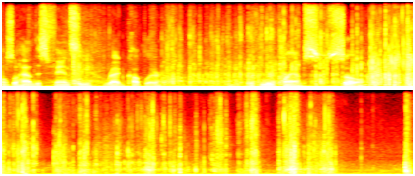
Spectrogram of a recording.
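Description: A plastic bag crinkles and rustles in a man's hands.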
